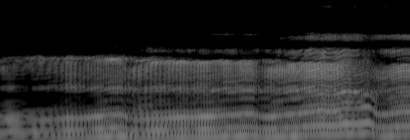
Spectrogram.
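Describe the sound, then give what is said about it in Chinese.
A voice imitates a petrol lawnmower engine with a steady, buzzing low drone that lasts about four seconds, dipping briefly in pitch twice, like an engine revving down and back up. “这什么声呢？这是我家剃草机的声音。”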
